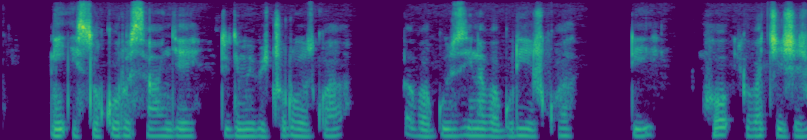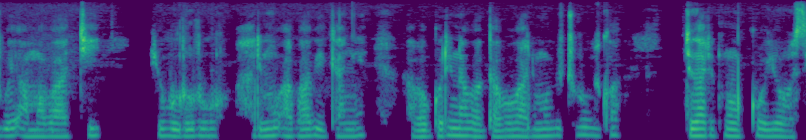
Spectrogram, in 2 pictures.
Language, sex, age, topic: Kinyarwanda, male, 25-35, finance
